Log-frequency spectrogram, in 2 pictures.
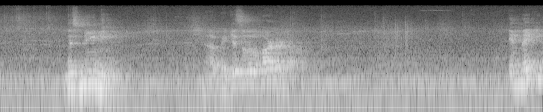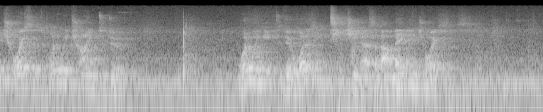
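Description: A middle-aged man speaks calmly, with short pauses.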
